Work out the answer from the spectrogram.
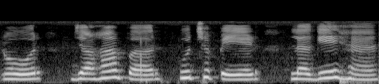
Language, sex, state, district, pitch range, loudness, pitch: Hindi, female, Punjab, Pathankot, 235-290 Hz, -14 LUFS, 250 Hz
